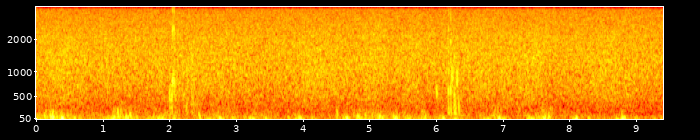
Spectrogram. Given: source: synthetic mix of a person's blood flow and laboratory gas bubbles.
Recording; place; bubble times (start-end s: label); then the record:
Doppler ultrasound of blood flow; subclavian vein
1.97-2.16 s: bubbles
2.20-2.47 s: bubbles
5.99-6.05 s: bubbles
6.15-6.40 s: bubbles
From the record:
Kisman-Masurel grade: 221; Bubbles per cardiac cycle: several, 3 to 8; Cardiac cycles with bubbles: 10 to 50%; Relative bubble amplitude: barely perceptible (0.100 to 0.250); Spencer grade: 2 (many but less than half of the cardiac periods contain bubble signals, singularly or in groups); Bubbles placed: anywhere in the cardiac cycle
